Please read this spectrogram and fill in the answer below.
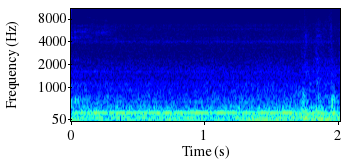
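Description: Steady road and engine noise inside a moving car's cabin: a low rumble with a constant hum.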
